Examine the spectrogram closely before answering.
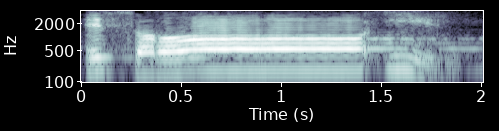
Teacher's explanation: فإسرائيل لازم تمدها أربع حركات وتقول إسرائيل، خلاص. يا بني إسرائيل اذكروا، الذال لازم تطلع لسانك · Term: مد واجب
